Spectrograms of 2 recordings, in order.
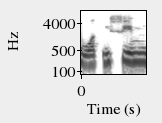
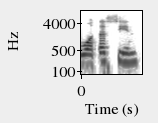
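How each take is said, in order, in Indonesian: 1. Suku kata tengah diucapkan di. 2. Suku kata tengah diucapkan de. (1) "sekarang nggak ada lagi sih bilangnya wotisin" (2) "bulan mewakili hati saya"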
